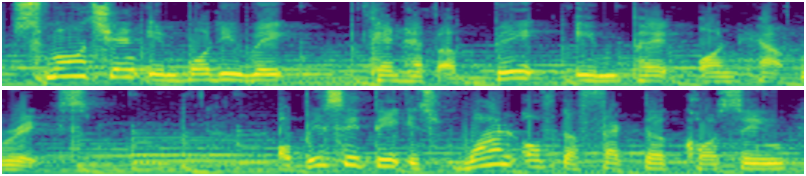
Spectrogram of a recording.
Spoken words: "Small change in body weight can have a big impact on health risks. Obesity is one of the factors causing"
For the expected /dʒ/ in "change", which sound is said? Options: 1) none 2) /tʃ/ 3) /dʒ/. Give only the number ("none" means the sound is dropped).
1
